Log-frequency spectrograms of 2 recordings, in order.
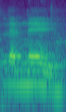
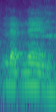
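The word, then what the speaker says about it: لبنان: And in Arabic, it's pronounced Lebnan, Lebnan mostly.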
